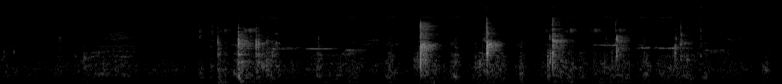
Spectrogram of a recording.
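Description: Faint close-up eating sounds: scattered wet clicks and smacks of a mouth chewing with closed lips, the loudest ones a little past four and five seconds in.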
